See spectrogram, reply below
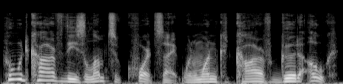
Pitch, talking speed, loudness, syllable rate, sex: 130 Hz, 225 wpm, -17 LUFS, 5.9 syllables/s, male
